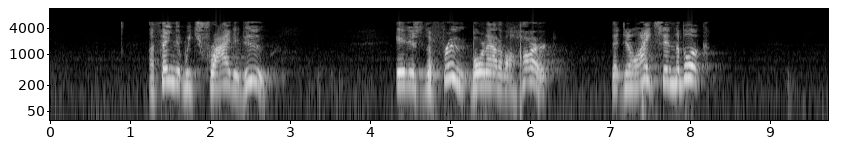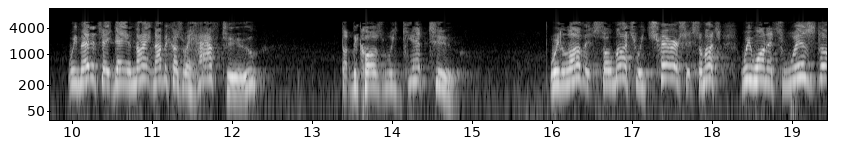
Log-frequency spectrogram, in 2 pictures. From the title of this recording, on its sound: Ketha Heights Baptist Church ~ Live Broadcast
